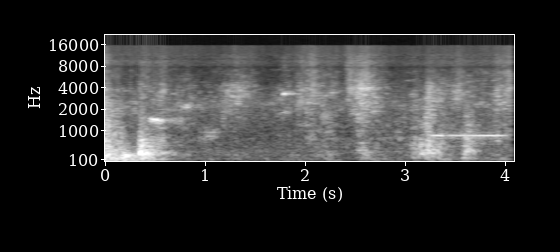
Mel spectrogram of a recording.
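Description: Movement in a courtroom: a loud bump right at the start, then scattered knocks and rustling as people shift about, with a faint thin tone near the end.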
